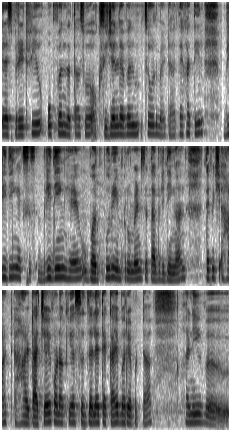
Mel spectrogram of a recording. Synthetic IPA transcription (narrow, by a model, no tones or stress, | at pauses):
ɾespiɾeʈɾiopənd͡zat̪asoɔ̰ksid͡ʑənleʋəlt͡səɽmɛɭʈ̪at̪akʰat̪iːɾbɾid̪iŋɡeksesbɾid̪iŋɡɦebʱəɾpuːɾimpɾuʋmeɳʈd͡zat̪abɾid̪iŋɡant̪ɛ̃pikɕeɦaɦaɾʈat͡ɕekoɽ̃ãkiəsəd͡zalet̪ɛkajbəɾɛpəɽt̪aː | ɽ̃i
